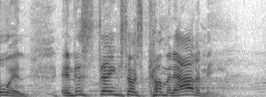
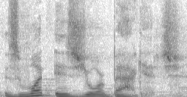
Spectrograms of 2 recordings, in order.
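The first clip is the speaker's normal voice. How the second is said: slow, softer, hushed question; whispered question; 9 semitones lower, 13 dB quieter, slower than usual. Acted. Preacher whispers his first question to the crowd. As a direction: lean in and whisper it slowly.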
